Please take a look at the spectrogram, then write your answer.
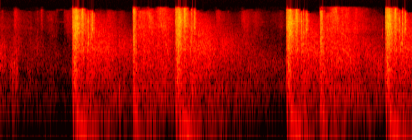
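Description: Gunfire in the video game Fortnite, with five sharp, loud shots spaced irregularly over a steady background, each one cracking and fading quickly.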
